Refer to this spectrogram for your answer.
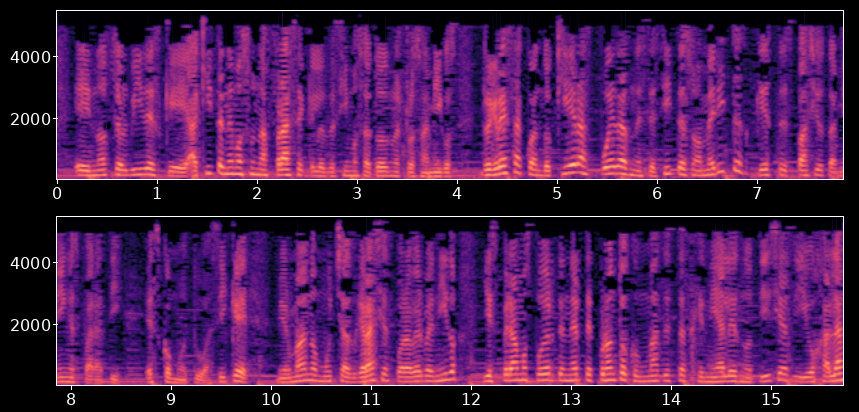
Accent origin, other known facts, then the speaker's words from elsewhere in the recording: Ecuador; Esa es la música increíble que se hace en el Ecuador, que se hace en mi país, y lo que se está haciendo en el Tejar, vale la pena replicarlo en otros sectores, ¿ah?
